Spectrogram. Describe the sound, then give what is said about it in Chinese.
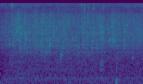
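Shower running in a bathroom makes a faint, steady hiss of falling water that holds evenly throughout, with no voices. “你问什么声音啊？是我同事在浴室洗澡啦。”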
